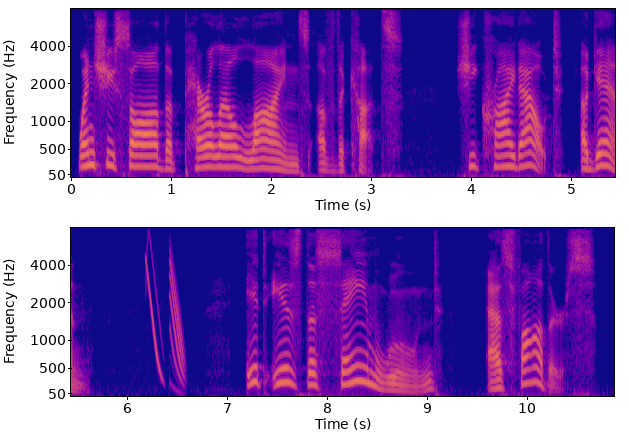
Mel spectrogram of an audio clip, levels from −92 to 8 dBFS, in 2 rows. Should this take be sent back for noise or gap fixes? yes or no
yes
